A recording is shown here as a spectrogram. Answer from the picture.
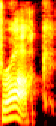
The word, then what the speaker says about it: ROC: Well, maybe some people haven't heard of what that particular vehicle is, the R-O-C. So what is the R-O-C? – Well, it is rock. Pronounced rock. – Sorry, you're right, rock.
